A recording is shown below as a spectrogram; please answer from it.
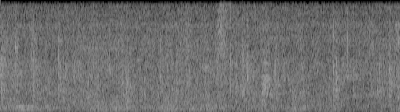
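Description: Steady background noise of a large hall in a pause between spoken words, with no distinct event standing out.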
